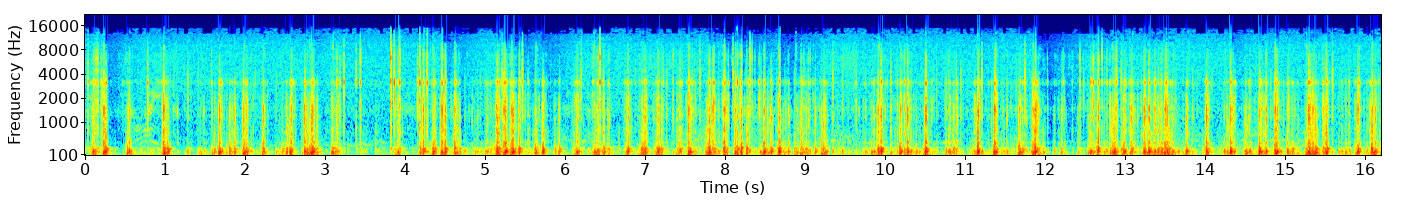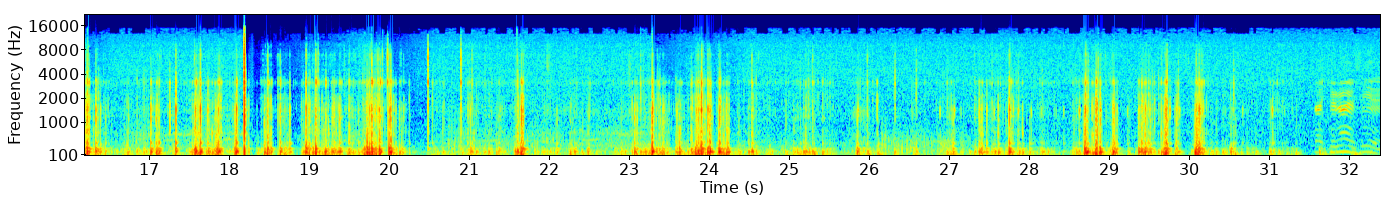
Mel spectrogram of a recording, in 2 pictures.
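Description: Movement noise from a camera carried along a rough dirt trail: dense, irregular knocks and rattles over a low rumble, with a faint high tone that comes and goes.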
